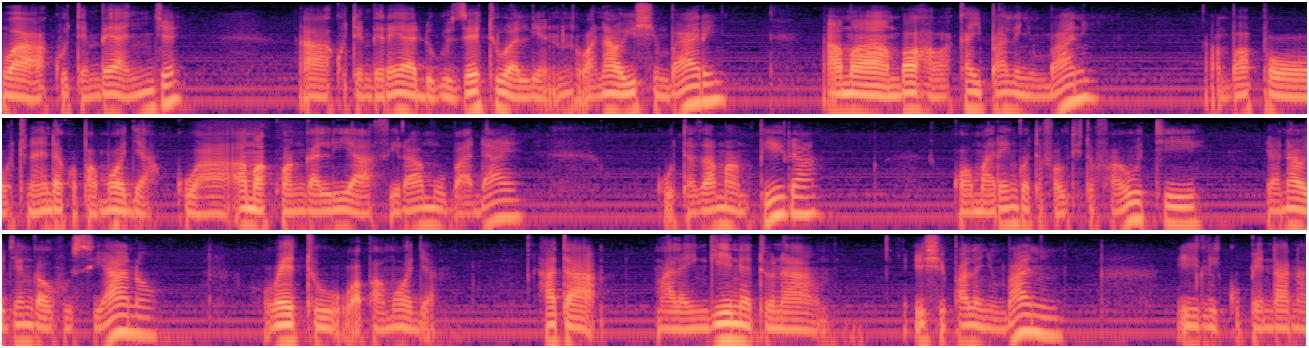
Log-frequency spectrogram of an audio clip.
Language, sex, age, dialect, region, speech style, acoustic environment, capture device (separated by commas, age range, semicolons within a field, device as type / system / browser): Swahili, male, 25-34, Kenya - Nairobi Sheng-influenced, Kenya, relaxed, nature, desktop / Windows / Chrome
